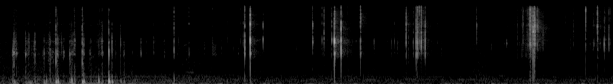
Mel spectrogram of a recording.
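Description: A hollow, broken-open brown hen's eggshell is held close to the microphone and crunched and peeled with fingertips and nails. Irregular, bright crackling and crisp crunching ticks fill the clip, with a few sharper, louder snaps standing out. Each crack ends almost instantly with no ring.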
